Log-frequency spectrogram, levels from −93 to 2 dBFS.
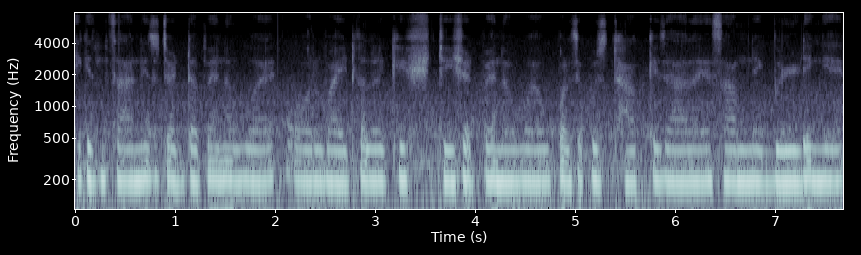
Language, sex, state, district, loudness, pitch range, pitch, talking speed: Hindi, female, Bihar, Jahanabad, -25 LUFS, 190-200 Hz, 195 Hz, 220 wpm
